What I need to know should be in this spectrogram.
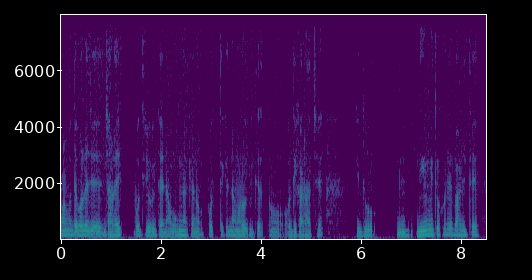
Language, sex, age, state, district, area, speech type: Bengali, male, 18-30, West Bengal, Birbhum, urban, spontaneous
